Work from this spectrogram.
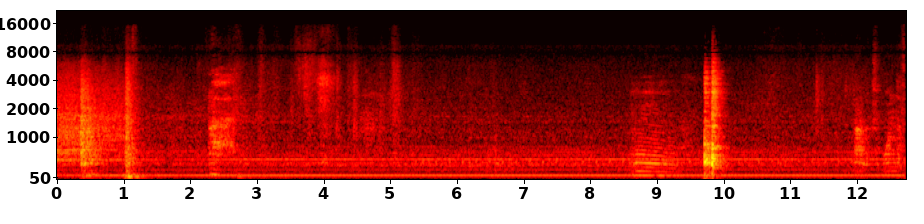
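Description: A stew pot is lifted out of a home oven, with a cupboard-like clunk of the oven door near the start, a loud knock around the middle, and a steady appliance hum throughout; no talking.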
